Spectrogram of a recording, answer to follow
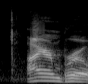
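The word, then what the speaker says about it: Irn-Bru: how you doing Chris iron Brew okay so that's how you say it uh Aries in the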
